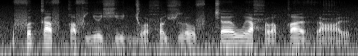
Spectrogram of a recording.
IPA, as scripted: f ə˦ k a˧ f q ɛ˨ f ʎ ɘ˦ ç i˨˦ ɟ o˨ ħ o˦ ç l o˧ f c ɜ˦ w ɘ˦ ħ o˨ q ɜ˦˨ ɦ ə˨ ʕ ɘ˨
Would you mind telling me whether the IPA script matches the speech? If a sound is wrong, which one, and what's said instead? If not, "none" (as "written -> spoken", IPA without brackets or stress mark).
ɛ˨ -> ə˨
